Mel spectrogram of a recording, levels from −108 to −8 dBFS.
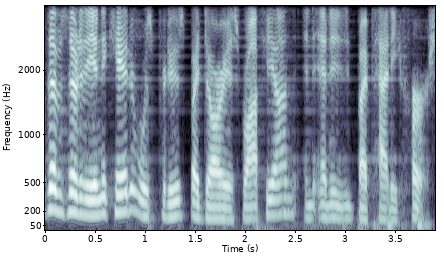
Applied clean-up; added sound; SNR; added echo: neural mask model DeepFilterNet 3.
